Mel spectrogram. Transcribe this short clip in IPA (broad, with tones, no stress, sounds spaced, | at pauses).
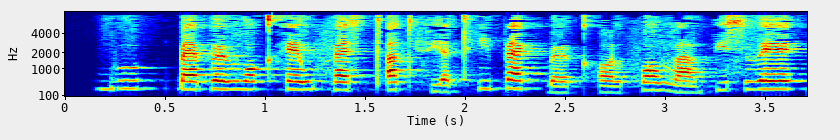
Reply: b u˦ | k͡p æ˦ p œ˦ v ɔ˦ kʰ ɛ˦ w f æ˦ s tʼ a˦ t fʲ a˨ tʰ i˦ p æ˦ k͡p œ˨ kʰ ɔ˨ l f ɔ˦ v a˨ v pʲ œ˦ s v ɛ˦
